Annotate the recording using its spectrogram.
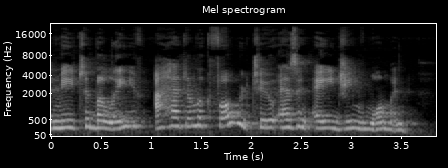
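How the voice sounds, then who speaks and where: In audible room echo, a woman speaks at a fairly high pitch with very wide pitch swings. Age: 60s. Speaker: fitness content creator. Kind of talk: casual vlog talk to camera.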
